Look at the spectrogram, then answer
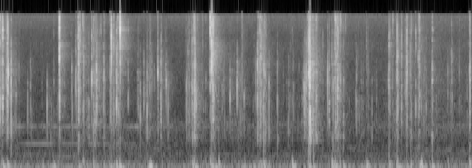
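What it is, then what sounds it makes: Beeswax-coated cotton food wrap being crumpled. A single beeswax-coated cotton food wrap, crumpled into a fist-sized ball, is squeezed and crinkled between both hands with long acrylic nails. It gives dense, bright crinkling and crackling with sharp, sticky crunches in quick irregular bursts, each dying away almost at once.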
